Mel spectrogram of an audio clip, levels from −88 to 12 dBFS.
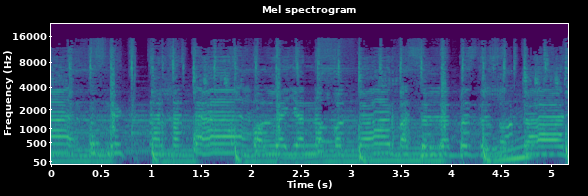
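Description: No technical faults are audible anywhere in the clip.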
